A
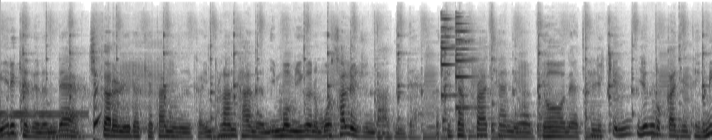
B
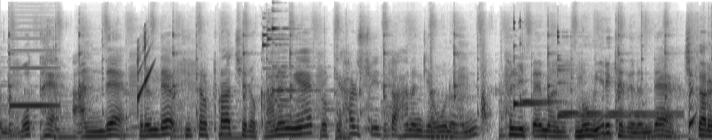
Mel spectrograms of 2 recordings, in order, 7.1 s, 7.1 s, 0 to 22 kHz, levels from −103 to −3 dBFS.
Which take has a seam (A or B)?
B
